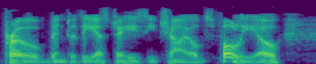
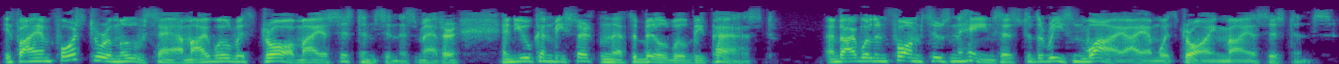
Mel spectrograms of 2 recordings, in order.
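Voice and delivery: higher, firmer, threatening; gaining strength; 8 semitones higher than usual. A narrator's reading. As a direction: lay down an ultimatum. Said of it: "Her voice gained strength".

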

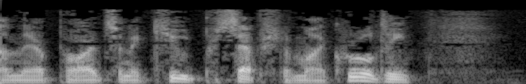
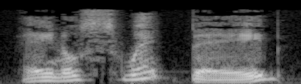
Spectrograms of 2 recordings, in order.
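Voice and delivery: easy, higher-pitched reassurance; cool; 9 semitones higher, much slower than usual. A narrator's reading. Van Patten answers McDermott's tirade, cool. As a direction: play it cool, unhurried by the fuss. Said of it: "Van Patten says coolly".

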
